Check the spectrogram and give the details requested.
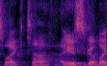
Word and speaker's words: SWEGTA: Or am I even pronouncing your name right? Yeah, it's SWEGTA.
